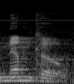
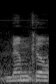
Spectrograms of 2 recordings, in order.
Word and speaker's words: NEMC: We're going with the acronym NEMC, but pronouncing it NEMCO. Just doesn't roll off the tongue to say NIMC, so NEMCO it is.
